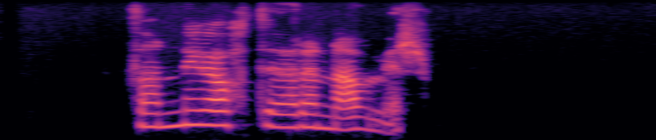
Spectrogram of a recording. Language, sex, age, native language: Icelandic, female, 20-29, Icelandic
